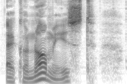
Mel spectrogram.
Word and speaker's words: economist: He says economist, economy, economist. So second syllable should be stressed, not the third.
